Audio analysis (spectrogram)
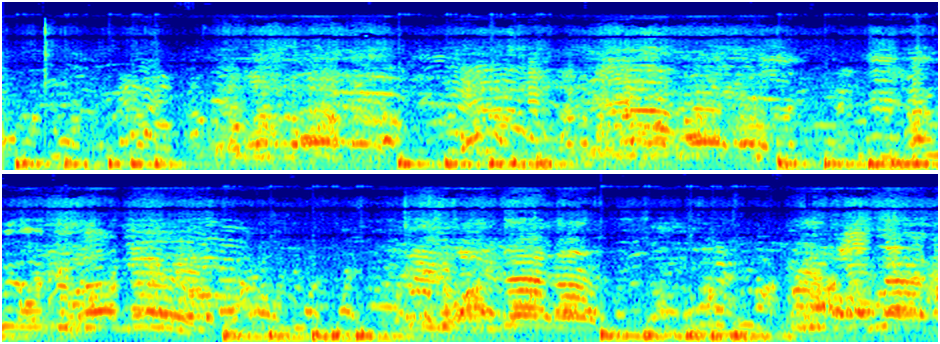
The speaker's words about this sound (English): So they're at the stadium. And the fan group that is showing up, much to the chagrin of the other fan groups, are, after the game, yelling at the players. Take a look at this.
